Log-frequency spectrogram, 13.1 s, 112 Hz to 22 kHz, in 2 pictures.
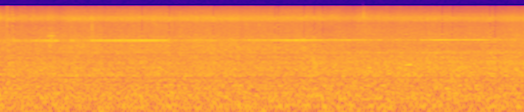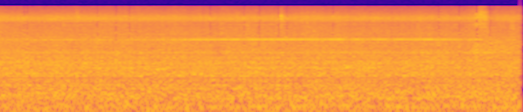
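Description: JR West 223 series electric train running steadily at speed, heard from the driving cab: a continuous rumble of wheels and running gear on the rails, with a faint steady high whine.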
